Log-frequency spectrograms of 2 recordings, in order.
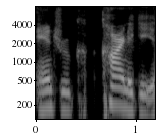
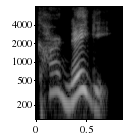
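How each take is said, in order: First: The name has the usual American pronunciation. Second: The name has a European-style pronunciation. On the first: This is how people in the United States say it. "is how we say it" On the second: This is closer to how his ancestors said it. "why are you saying Carnegie? It's Carnegie"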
